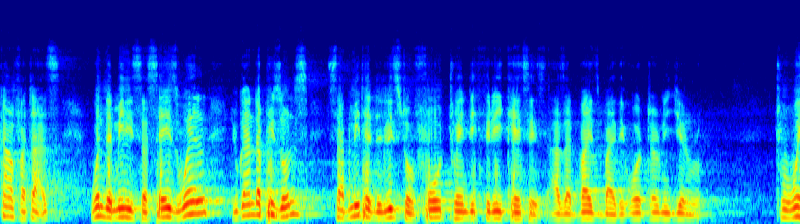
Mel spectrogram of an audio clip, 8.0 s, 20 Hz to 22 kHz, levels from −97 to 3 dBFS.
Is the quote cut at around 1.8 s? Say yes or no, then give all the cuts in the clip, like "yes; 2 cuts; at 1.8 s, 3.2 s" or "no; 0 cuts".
no; 0 cuts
